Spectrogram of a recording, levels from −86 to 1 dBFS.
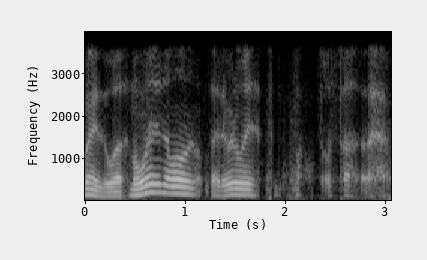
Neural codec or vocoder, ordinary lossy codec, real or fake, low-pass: codec, 16 kHz in and 24 kHz out, 0.6 kbps, FocalCodec, streaming, 2048 codes; none; fake; 3.6 kHz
